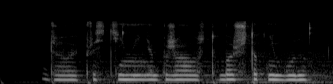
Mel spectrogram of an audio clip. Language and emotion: Russian, sad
